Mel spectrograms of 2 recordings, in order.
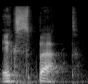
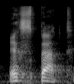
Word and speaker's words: expect: expect, expect 이음절 강세.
